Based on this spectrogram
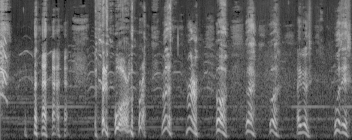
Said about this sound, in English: And here you start coughing.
